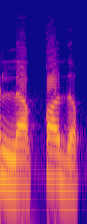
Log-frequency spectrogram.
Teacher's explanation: क़ाफ मोटा करें, दाल में कलकला करें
